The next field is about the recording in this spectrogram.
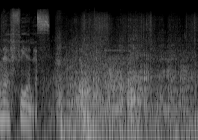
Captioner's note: roars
